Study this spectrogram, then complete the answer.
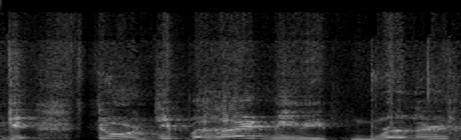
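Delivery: high, strained hero voice, drawn out; Captain America. Acted. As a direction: slowly heave out a heroic command. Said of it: "Captain America rolls in and he's like".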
